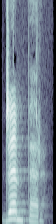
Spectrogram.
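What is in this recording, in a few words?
"джемпер", Komi, female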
